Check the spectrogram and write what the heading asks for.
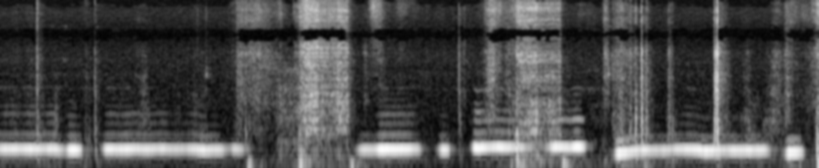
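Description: A person humming a slow tune, a string of held notes at much the same low pitch with short breaks between them. About two seconds in comes a brief rasp of floss being drawn through Aida fabric.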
